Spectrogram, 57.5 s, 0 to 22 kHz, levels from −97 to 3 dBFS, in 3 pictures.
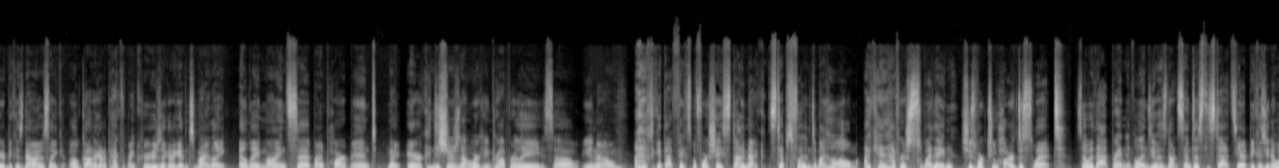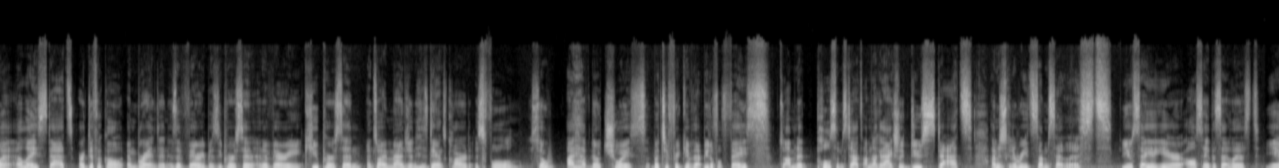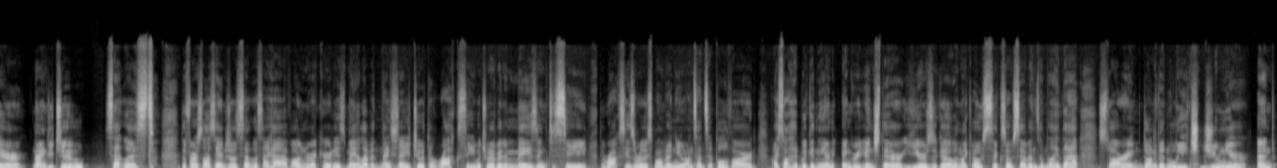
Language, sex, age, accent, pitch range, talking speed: English, male, 30-49, American, 115-155 Hz, 205 wpm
